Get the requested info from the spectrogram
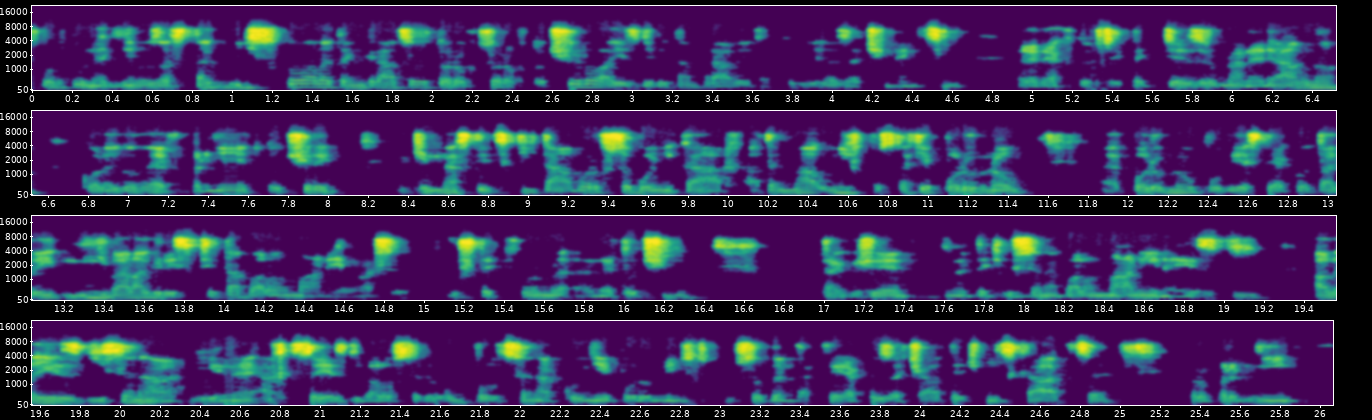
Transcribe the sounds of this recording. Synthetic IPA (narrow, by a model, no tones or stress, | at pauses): spo̞ɾt̪unɛmɲɛlo̞zast̪aɡ̚bliːsko̞alɛt̪ɛŋkɾaːt̪sɛt̪oɾokt͡soɾokt̪o̞t͡ʃɪloajɛzɟɪlɪt̪ampɾaːvjɛt̪akoviːɦlɛzat͡ʃiːnajit͡siː | ɾɛdakt̪o̞r̝ɪt̪ɛcɛzɾovnanɛdaːvno̞ko̞lɛɡo̞vɛːvbr̩ɲɛt̪ot͡ʃɪlɪɡɪmnast̪ɪt͡skiːt̪aːbo̞ɾfsobo̞ɲkaːxʔat̪ɛnmaːʔuɲɪxfpo̞t̪t͡sst̪acɛpo̞do̞bno̞wpo̞do̞bnowpovjɛst̪jako̞t̪adɪmiːvalaɡdɪssɛt̪abalo̞nmaːnɪjɛonasɛ | uʃt̪ɛckonnɛt̪o̞t͡ʃiː | t̪aɡʒɛt̪ɛcuʃsɛnabalo̞nmaːnɪjɪnɛjɛzɟiː | ʔalɛjɛzɟiːsɛnajɪnɛːʔakt͡sɛjɛzɟiːvalo̞sɛdoumpolt͡sɛnakoɲɛpo̞do̞bniːmspuːso̞bɛmt̪akɛːjako̞zat͡ʃaːt̪ɛt͡ʃɲɪt͡skaːʔak̚t͡sɛpɾo̞pr̩vɲiː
